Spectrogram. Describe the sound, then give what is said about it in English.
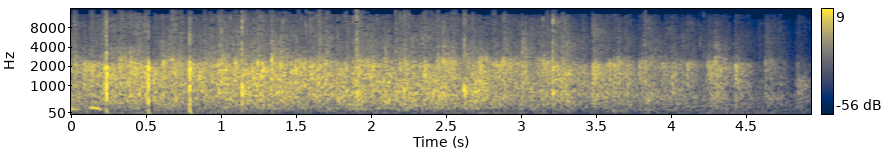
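Applause from a panel-discussion audience welcoming a group of panelists: dense, sustained clapping that holds steady, then gradually thins and fades toward the end. “Let's please welcome all of our distinguished panelists.”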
